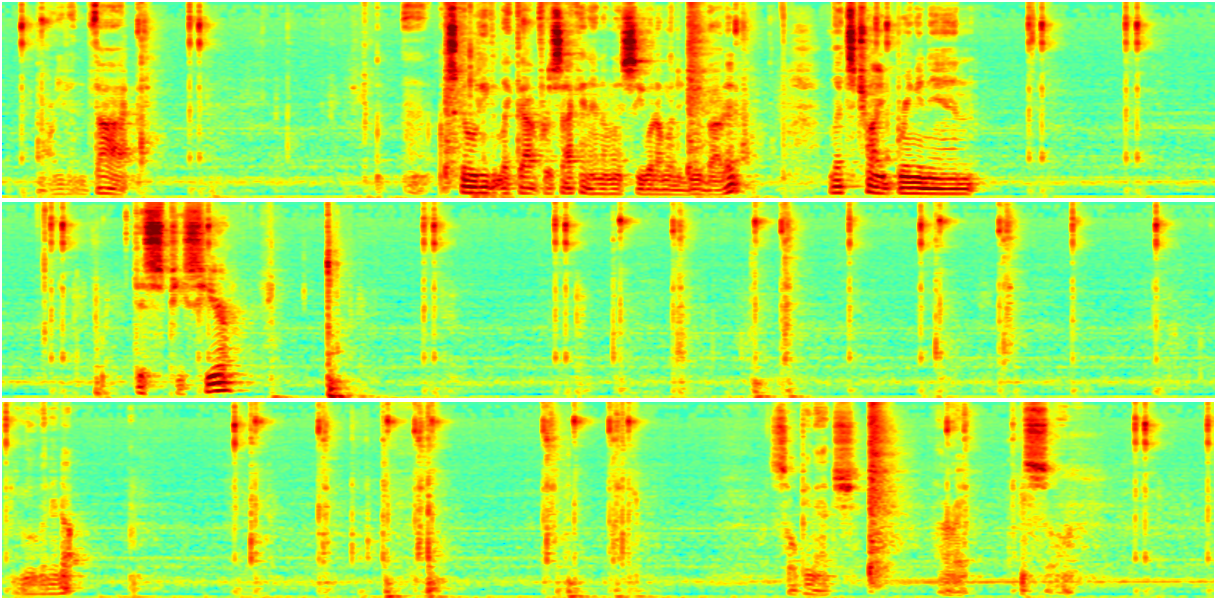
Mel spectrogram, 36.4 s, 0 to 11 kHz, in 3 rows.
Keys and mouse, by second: 0.5 middle click, 1.8-3.6 right drag, 4.7 a, 5.4-7.0 middle drag, 8.7-16.0 drag, 15.4 m, 17.6-19.5 drag, 19.5-20.6 middle drag, 20.6-22.5 drag, 22.4-23.6 middle drag, 22.8-26.3 drag, 26.8-32.3 middle drag.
